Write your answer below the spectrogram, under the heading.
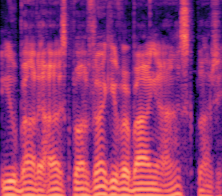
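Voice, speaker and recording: A man with a very deep, low voice speaks at a moderate pace. His intonation is fairly even, with music in the background. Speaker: in-character performer answering fans.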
